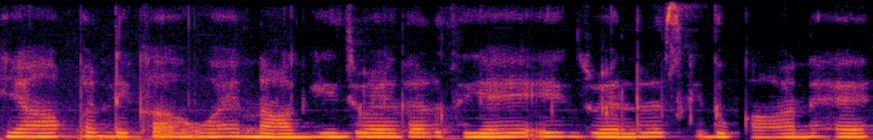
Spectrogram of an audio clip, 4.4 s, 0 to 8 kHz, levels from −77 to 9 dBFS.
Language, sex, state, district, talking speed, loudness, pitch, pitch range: Hindi, female, Delhi, New Delhi, 235 wpm, -14 LUFS, 210 Hz, 205-215 Hz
